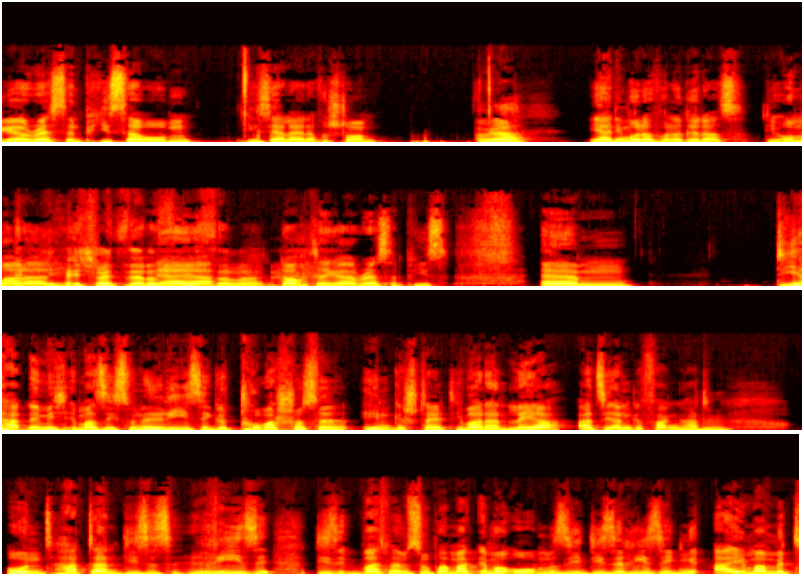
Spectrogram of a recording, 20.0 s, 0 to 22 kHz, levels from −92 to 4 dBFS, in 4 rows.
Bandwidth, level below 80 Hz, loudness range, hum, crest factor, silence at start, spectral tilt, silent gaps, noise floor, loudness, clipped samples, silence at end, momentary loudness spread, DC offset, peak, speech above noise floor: 15 kHz; -44 dBFS; 2 LU; none; 18 dB; 0 s; -5.5 dB/octave; none; -69 dBFS; -19 LUFS; under 0.1%; 0 s; 10 LU; under 0.1%; -2 dBFS; 50 dB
